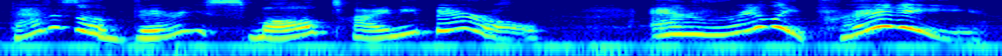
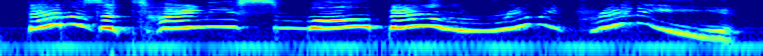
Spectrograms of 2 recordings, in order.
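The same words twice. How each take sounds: First: Said in the usual way. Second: Put-on much higher, sing-song baby talk; cutesy high voice. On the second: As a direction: coo it like talking to a kitten. Repeats line in cutesy voice.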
